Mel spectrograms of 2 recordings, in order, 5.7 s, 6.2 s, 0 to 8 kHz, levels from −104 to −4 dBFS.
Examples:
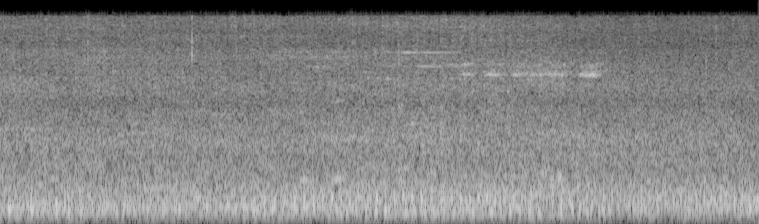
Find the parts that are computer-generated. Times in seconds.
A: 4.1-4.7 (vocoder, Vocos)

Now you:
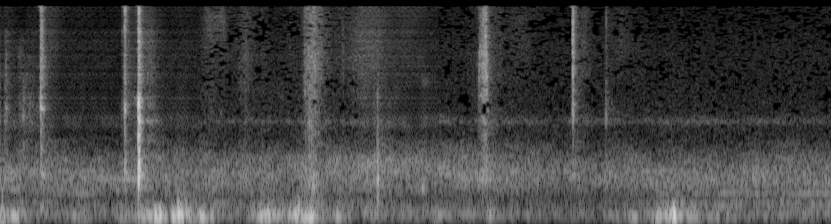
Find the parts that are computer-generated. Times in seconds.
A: 0.0-1.5 (autoencoder, DAC-VAE); 2.7-3.3

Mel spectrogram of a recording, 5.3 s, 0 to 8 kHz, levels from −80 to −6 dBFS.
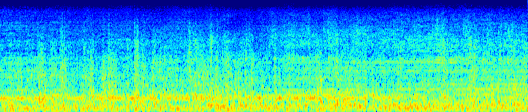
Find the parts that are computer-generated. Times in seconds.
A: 0.7-3.9 (codec, DAC)

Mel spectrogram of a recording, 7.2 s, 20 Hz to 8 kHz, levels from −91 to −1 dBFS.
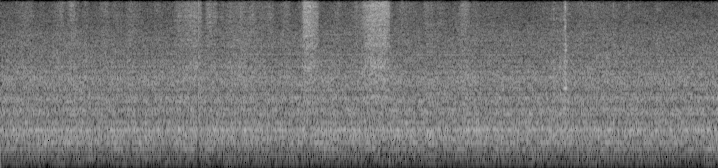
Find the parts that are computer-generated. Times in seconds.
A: none

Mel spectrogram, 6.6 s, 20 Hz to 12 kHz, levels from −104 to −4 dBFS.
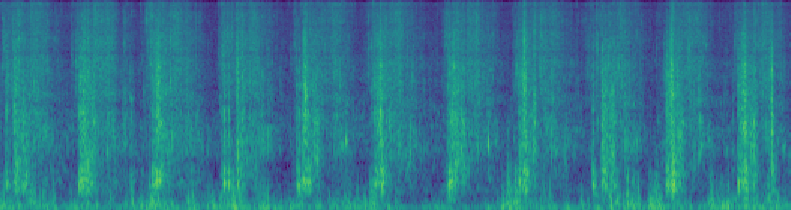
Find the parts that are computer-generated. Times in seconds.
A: none

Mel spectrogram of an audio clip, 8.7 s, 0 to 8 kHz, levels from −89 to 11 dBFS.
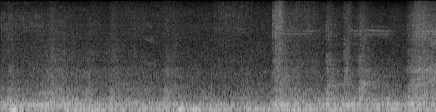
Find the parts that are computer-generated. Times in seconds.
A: none

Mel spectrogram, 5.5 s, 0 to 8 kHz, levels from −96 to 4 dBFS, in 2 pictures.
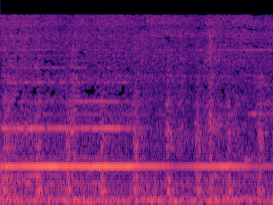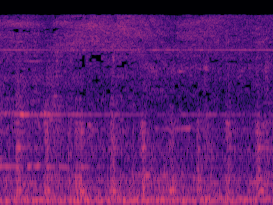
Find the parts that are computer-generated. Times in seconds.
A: none

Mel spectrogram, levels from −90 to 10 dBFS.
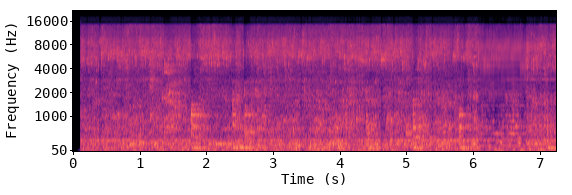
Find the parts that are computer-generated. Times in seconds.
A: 6.1-6.8 (vocoder, BigVGAN v2)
